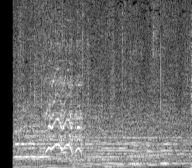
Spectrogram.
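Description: Background music with a horse's short, wavering whinny about half a second in.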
